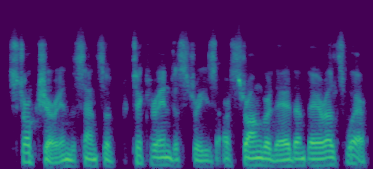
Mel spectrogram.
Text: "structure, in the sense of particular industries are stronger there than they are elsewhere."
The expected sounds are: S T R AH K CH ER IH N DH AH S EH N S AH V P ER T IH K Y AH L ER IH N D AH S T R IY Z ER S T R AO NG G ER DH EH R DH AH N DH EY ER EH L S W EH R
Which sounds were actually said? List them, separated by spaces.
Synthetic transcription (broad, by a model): S T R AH K CH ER IH N DH AH S EH N S AH V P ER T IH K Y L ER IH N D AH S T R IY Z ER S T R AO NG G ER DH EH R DH AH N DH EY ER EH L S W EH R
